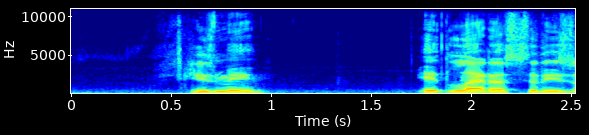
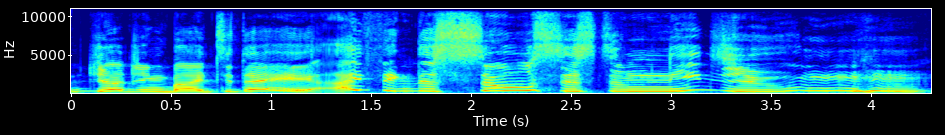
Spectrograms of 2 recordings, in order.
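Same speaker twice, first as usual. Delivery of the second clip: much higher, slow character voice; much slower than usual. Acted. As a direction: deliver it high and slow. Voicing player character dialogue.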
